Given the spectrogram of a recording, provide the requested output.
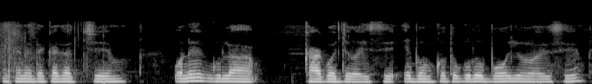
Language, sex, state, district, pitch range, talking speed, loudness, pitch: Bengali, male, Assam, Hailakandi, 130-135 Hz, 100 wpm, -17 LUFS, 135 Hz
